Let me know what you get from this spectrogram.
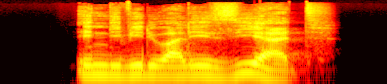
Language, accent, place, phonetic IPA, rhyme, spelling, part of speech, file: German, Germany, Berlin, [ɪndividualiˈziːɐ̯t], -iːɐ̯t, individualisiert, verb, De-individualisiert.ogg
- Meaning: 1. past participle of individualisieren 2. inflection of individualisieren: third-person singular present 3. inflection of individualisieren: second-person plural present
